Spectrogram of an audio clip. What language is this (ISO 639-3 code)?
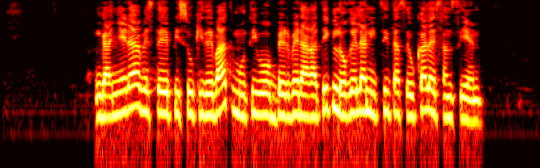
eus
